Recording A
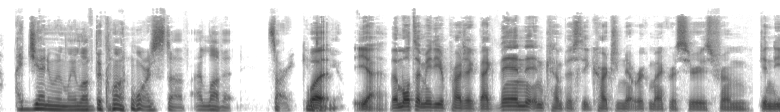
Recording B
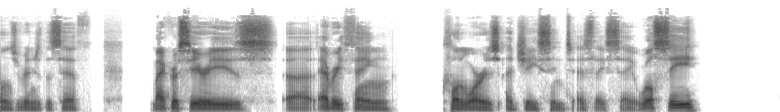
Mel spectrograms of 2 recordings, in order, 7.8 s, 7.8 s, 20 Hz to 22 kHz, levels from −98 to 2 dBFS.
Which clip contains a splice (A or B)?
B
